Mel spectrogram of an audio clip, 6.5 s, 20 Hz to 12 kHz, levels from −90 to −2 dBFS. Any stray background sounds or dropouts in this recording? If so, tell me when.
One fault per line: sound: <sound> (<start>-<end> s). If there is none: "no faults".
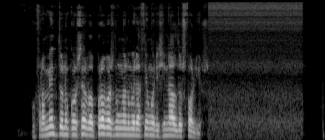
no faults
